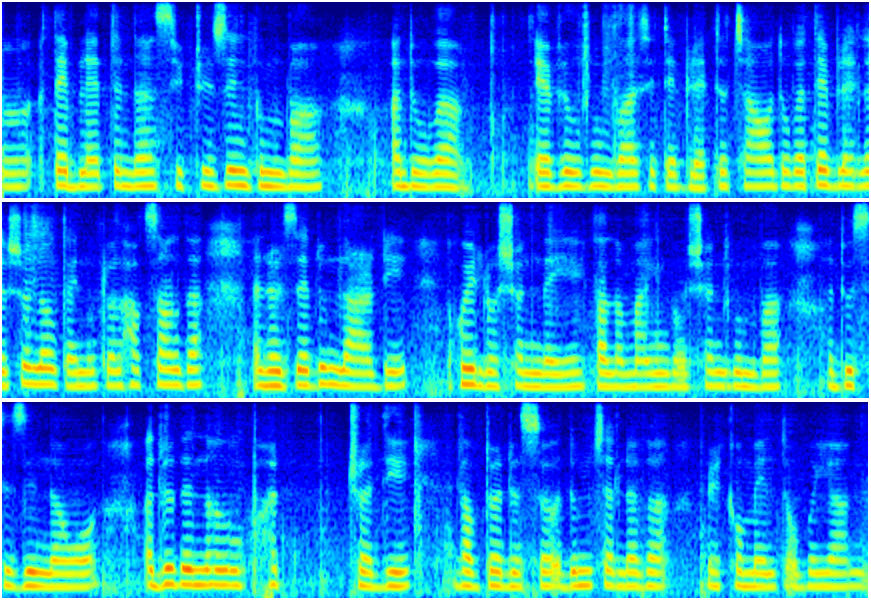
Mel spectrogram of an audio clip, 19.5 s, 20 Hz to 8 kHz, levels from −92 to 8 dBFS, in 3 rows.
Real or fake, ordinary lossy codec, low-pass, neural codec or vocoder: fake; none; none; codec, 16 kHz, 0.8 kbps, ZipCodec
